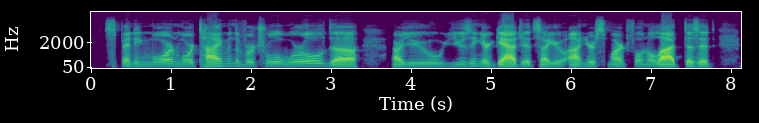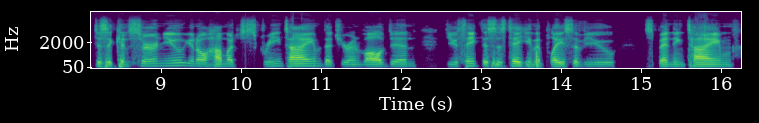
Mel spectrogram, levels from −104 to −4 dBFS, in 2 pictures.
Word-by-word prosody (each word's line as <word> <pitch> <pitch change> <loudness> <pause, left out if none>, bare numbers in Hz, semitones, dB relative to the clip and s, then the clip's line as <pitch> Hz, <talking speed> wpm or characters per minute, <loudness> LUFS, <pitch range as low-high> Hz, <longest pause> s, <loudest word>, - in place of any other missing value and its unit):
spending 135 -2 -6
more 130 +3 -2
and 140 - -12
more 135 0 -5
time 135 +4 +2
in 155 - -15
the 140 - -7
virtual 140 -1 -7
world? 150 +2 -4
Uh, 105 -1 +4 0.5
are 110 0 +1
you 115 0 -9 0.3
using 145 +2 -8
your 135 -1 -1
gadgets? 130 +3 +5
Are - - +1
you 105 +2 -6
on 125 +2 +2
your 130 0 -3
smartphone 130 -1 -4
a - - -7
lot? 125 +2 +10
Does 125 -2 0
it 120 -2 -1 0.4
does - - +1
it 130 - -3
concern 145 +3 -2
you, 165 +3 -1
you 160 -3 -6
know, 135 -1 +1
how 130 +1 +2
much 135 0 -3
screen 140 +2 -7
time 145 +2 +3
that 125 - -4
you're 125 -1 -6
involved 125 +2 +2
in? 135 0 -4 0.5
Do - - -12
you 125 - -6
think 150 +1 -1
this 140 -1 -1
is 135 - -3
taking 135 -2 +1
the 130 - 0
place 130 0 +1
of 130 -3 -5
you 125 0 -11 0.4
spending 130 -1 -2
time 130 0 +3
130 Hz, 185 wpm, -24 LUFS, 125-140 Hz, 0.5 s, lot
